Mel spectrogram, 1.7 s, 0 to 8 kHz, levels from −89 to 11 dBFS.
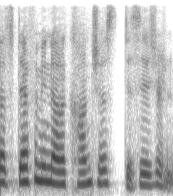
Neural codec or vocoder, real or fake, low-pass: codec, 16 kHz in and 24 kHz out, 0.4 kbps, LongCat-Audio-Codec, fine tuned four codebook decoder; fake; 7.2 kHz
